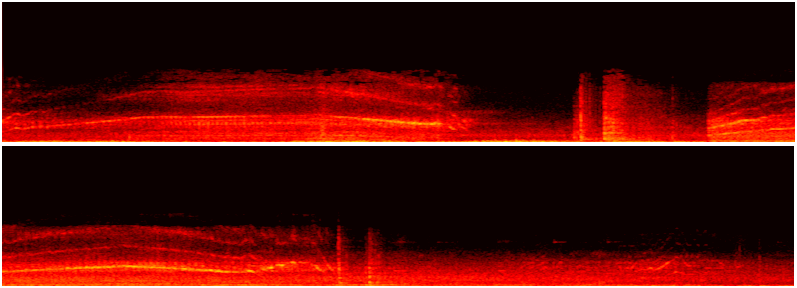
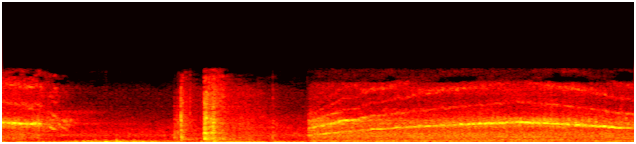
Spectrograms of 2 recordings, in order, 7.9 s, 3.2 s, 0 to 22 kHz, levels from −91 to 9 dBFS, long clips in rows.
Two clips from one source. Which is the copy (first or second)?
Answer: second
